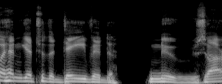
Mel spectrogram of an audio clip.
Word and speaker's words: d4vd: has turned into a recording artist uh named David uh spelled as D4 VD. That's the way you spell it.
